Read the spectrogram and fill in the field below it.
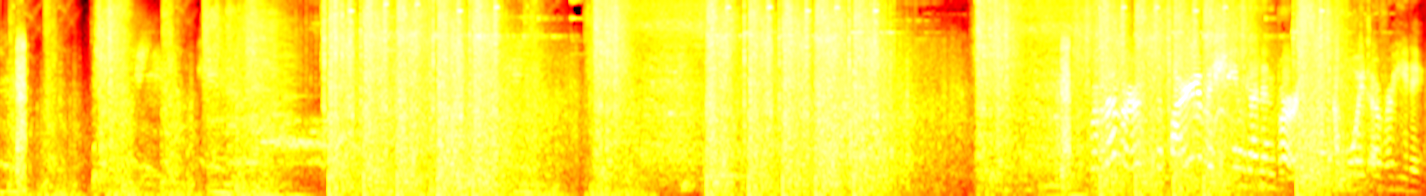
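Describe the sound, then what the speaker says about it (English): Loud bursts of machine gun fire from a mech's right-hand weapon at a target range in Front Mission Evolved, rapid rattling volleys broken by brief pauses, with booming impacts and mechanical whirs between bursts. "The machine gun is equipped in your right hand."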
